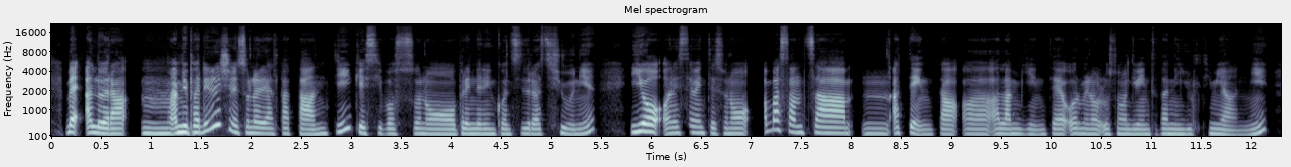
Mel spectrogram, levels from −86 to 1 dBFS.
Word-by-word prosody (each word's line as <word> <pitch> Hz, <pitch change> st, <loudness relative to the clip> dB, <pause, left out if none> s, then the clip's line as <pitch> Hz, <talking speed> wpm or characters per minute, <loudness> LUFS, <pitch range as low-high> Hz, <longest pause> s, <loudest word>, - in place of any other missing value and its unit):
Beh, 230 Hz, -, +7 dB
allora, 185 Hz, -4 st, +6 dB, 0.2 s
mhmm, 185 Hz, -1 st, +2 dB
a 190 Hz, -, +7 dB
mio 225 Hz, -, +10 dB
parere 225 Hz, -, +4 dB
ce 335 Hz, -, -4 dB
ne 230 Hz, -, +1 dB
sono 200 Hz, 0 st, -1 dB
in 190 Hz, -, +3 dB
realtà 185 Hz, 0 st, -2 dB
tanti 180 Hz, -, -1 dB
che 205 Hz, -, -1 dB
si 190 Hz, +1 st, -6 dB
possono 170 Hz, -1 st, -2 dB
prendere 175 Hz, 0 st, -1 dB
in 170 Hz, -, -3 dB
considerazione. 170 Hz, -, -4 dB, 0.3 s
Io, 245 Hz, +1 st, +7 dB
onestamente, 200 Hz, +1 st, -3 dB
sono 180 Hz, +1 st, -3 dB
abbastanza, 215 Hz, -8 st, +2 dB
mhmm, 180 Hz, -1 st, -7 dB
attenta 165 Hz, -4 st, -2 dB
a 170 Hz, 0 st, -5 dB, 0.2 s
all'ambiente 170 Hz, -1 st, -3 dB
o 165 Hz, -, -4 dB
almeno 175 Hz, -2 st, -3 dB
lo 160 Hz, -, -4 dB
sono 170 Hz, 0 st, -5 dB
diventata 165 Hz, +1 st, -4 dB
negli 165 Hz, -1 st, -2 dB
ultimi 170 Hz, +1 st, -6 dB
anni. 155 Hz, -, -5 dB
180 Hz, 165 wpm, -22 LUFS, 170-200 Hz, 0.3 s, mio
